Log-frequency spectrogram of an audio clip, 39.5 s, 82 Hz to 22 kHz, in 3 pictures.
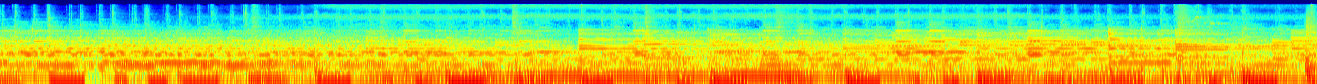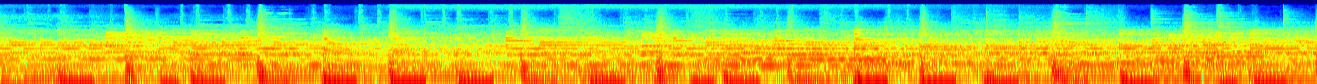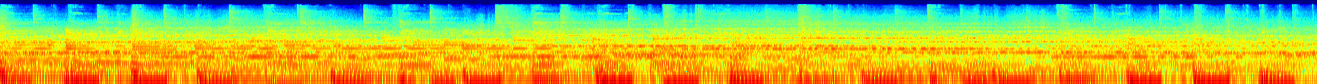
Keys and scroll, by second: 0.3 v, 12.6 v, 25.7 v, 29.5 i, 31.4 v.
